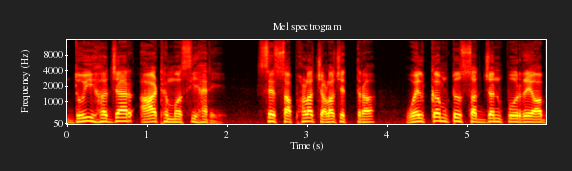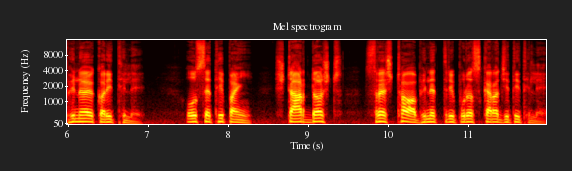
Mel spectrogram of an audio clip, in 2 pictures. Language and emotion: Odia, neutral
